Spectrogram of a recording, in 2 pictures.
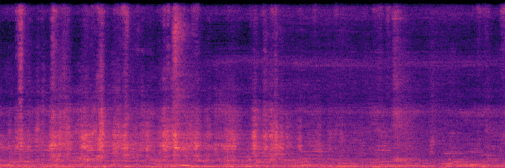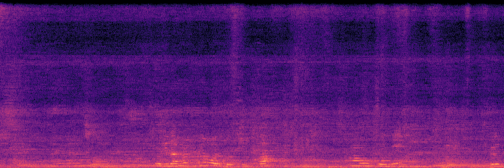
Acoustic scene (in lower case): cafe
